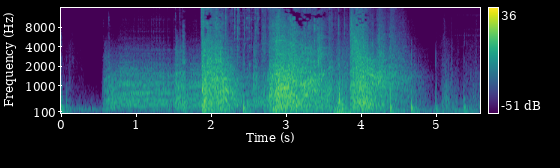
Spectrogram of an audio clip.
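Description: A metal grate scrapes and clangs as it is pried open.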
